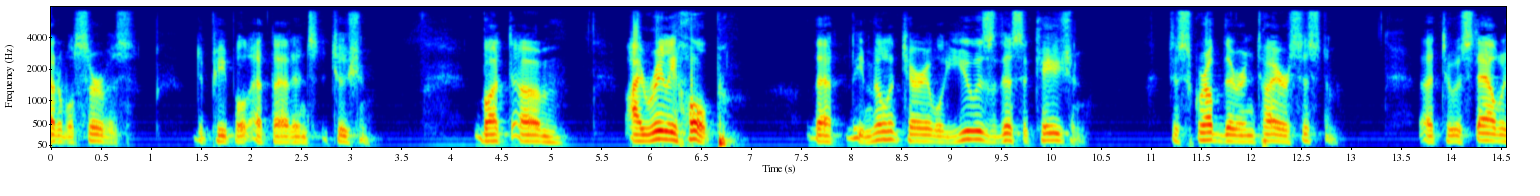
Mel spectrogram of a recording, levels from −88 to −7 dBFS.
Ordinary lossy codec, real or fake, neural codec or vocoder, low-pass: MP3, 48 kbps; real; none; 7.2 kHz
